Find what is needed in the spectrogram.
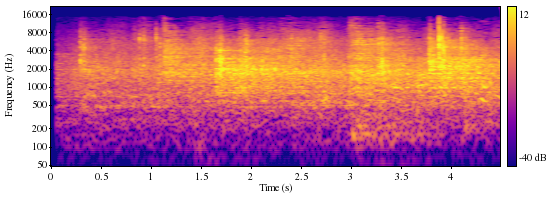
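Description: Ice hockey play in an indoor rink: a steady noisy wash from the skating, broken by several sharp knocks of sticks, puck and boards, the sharpest just before the end.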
